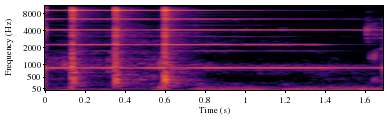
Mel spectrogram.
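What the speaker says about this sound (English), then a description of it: "I am going to hit the bell every time you guys do a donation" During a live stream, a small desk bell is struck three times in quick succession, each a bright, ringing ding whose clear tone hangs and slowly fades after the last strike, with faint low rumble beneath.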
